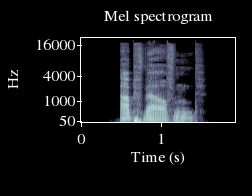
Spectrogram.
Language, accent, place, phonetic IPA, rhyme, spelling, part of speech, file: German, Germany, Berlin, [ˈapˌvɛʁfn̩t], -apvɛʁfn̩t, abwerfend, verb, De-abwerfend.ogg
- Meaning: present participle of abwerfen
